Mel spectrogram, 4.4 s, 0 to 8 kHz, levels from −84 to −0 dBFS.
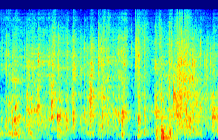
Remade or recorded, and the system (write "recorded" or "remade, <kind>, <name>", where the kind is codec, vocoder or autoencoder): remade, codec, SNAC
